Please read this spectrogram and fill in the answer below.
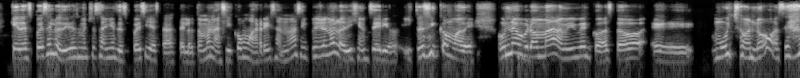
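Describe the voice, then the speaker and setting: With an unremarkable speaking voice, a woman talks at a fairly quick pace, fairly high in pitch with lively intonation, in a dry, close sound with no echo. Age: 20s. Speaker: podcast guest. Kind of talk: casual chat.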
